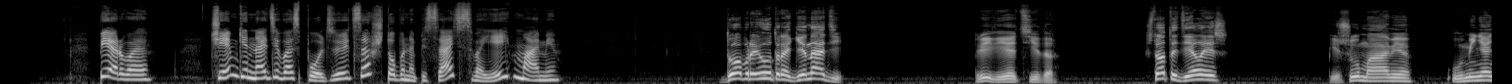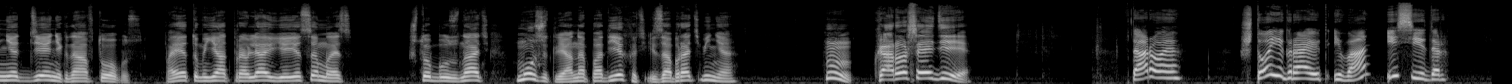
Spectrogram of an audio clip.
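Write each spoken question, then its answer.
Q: Чем Геннадий воспользуется, чтобы написать своей маме?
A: смс (телефоном)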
